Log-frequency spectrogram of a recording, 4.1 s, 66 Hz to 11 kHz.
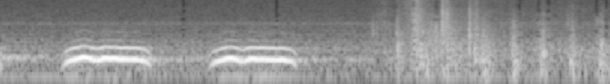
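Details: A great horned owl raids a great gray owl's nest at night, 30 March 2018, filmed by a live nest cam; two strong low hoots, each with a humped double peak, then scattered scraping and knocking noises.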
